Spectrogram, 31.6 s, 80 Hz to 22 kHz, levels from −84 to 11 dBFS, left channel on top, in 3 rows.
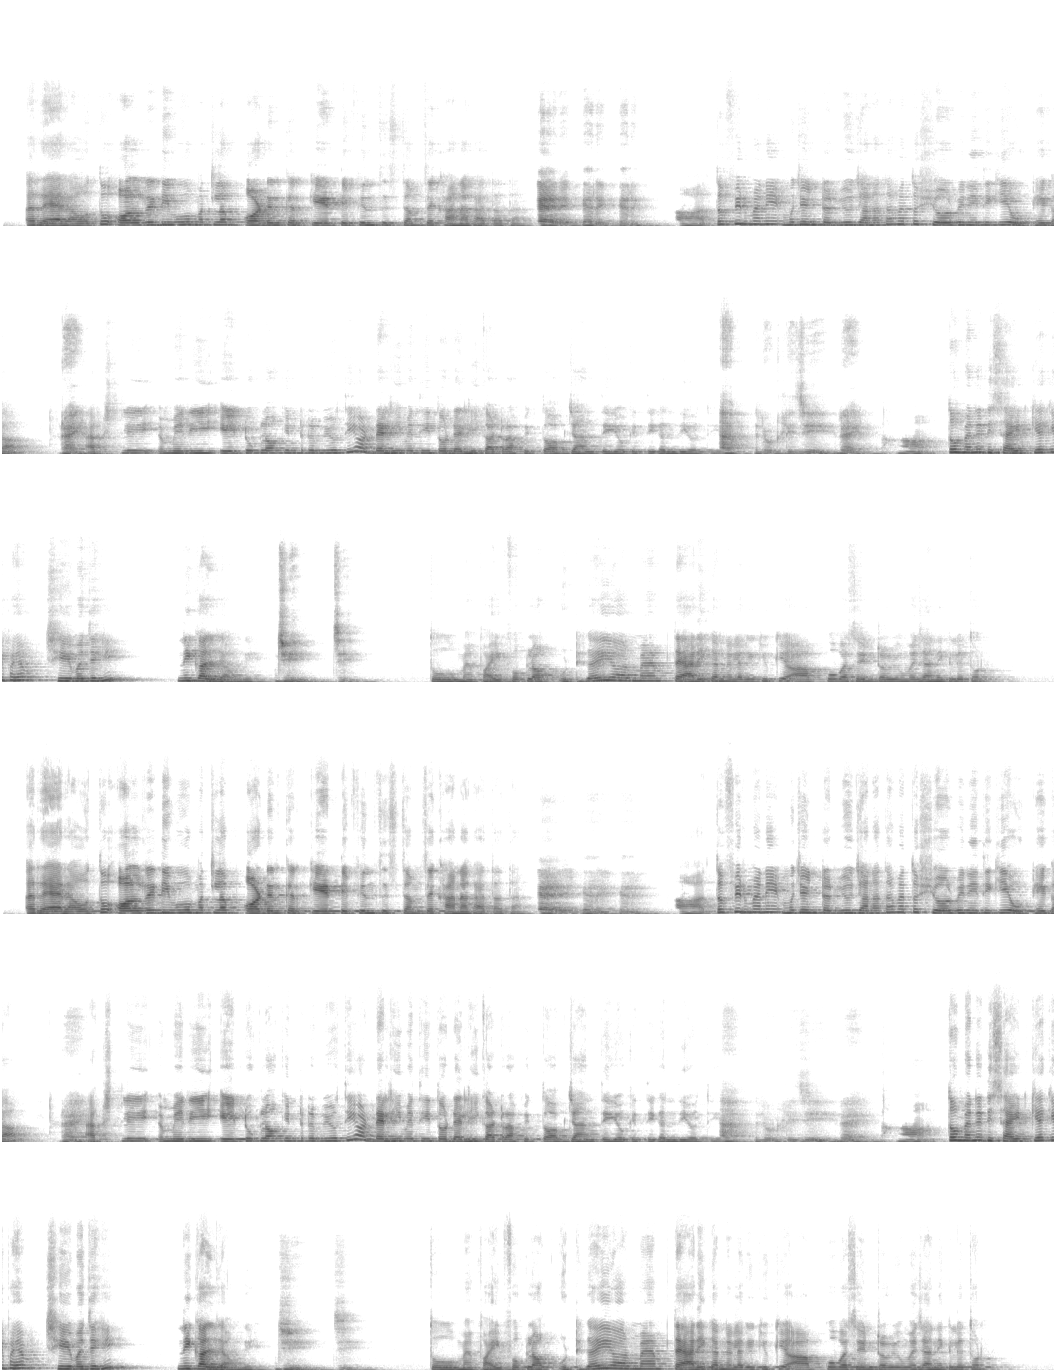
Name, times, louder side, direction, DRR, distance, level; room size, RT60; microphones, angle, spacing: voice 1, 0.2-5.2 6.7-10.7 11.3-17.8 19.5-22.2 22.8-23.5 25.3-30.8, right 2 dB, 25° right, 9 dB, 1.0 m, -30 dB
voice 2, 5.3-6.4 9.7-9.8 11.1-11.3 17.7-19.1 23.8-24.1 24.3-24.6, left 2 dB, 65° left, 5 dB, 2.7 m, -35 dB
19.0 x 8.5 x 6.2 m, 0.64 s
head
